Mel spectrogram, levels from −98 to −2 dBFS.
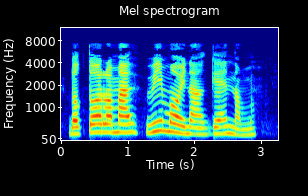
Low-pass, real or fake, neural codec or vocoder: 7.2 kHz; real; none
